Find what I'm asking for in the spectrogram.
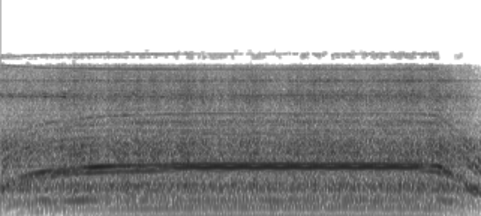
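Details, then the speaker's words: Brushless outrunner prop motor on a Skywalker RC model, run on its mount with a laser-and-mirror test jig. A steady, fairly low-pitched hum holds at one pitch, then spins down; vibration from rotor imbalance shaking the motor mount. "I've been having a few problems with vibrations from the prop motor on this Skywalker model the vibrations you can actually hear them you can hear a humming noise when you run the motor quite a low pitch drone"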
